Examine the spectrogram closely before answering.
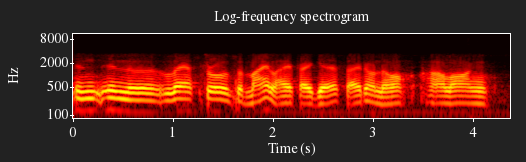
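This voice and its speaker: The speech goes at a very slow pace over noticeable background noise. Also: man. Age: 70s. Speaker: author. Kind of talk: radio interview. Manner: halting, many fillers.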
